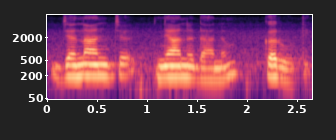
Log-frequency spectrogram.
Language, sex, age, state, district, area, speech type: Sanskrit, female, 60+, Maharashtra, Nagpur, urban, spontaneous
